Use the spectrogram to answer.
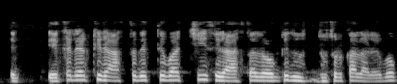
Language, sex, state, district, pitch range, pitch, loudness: Bengali, male, West Bengal, Dakshin Dinajpur, 170-200 Hz, 180 Hz, -15 LUFS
